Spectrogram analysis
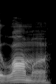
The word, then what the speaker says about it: llama: Well, first of all, llamas, the proper way to say llama is llama, because it originated in Southern America. Wait, what's she doing? And they called them llamas, and in Spanish, the two L's make a Y sound, and llama means call in Spanish.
